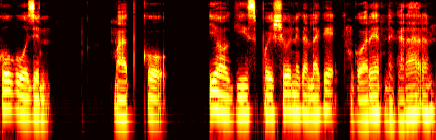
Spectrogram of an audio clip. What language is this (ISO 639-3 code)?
kln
